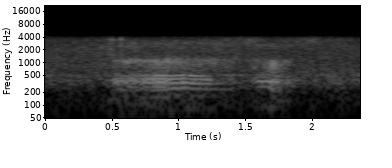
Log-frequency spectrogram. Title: Mastiff sleeps and snores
